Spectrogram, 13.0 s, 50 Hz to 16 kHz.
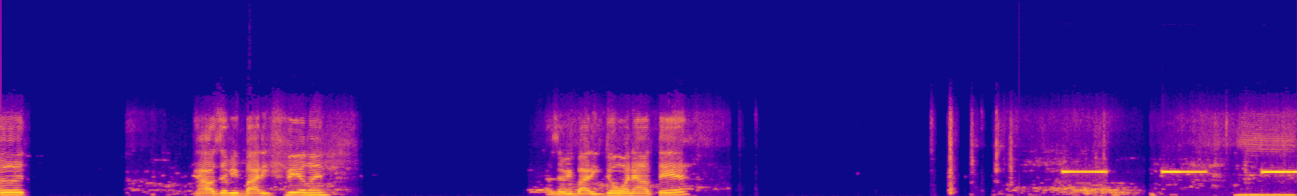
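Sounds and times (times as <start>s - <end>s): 
speech: 0.0s - 0.3s, 1.9s - 3.5s, 5.4s - 7.0s, 12.4s - 12.9s
clicks: 9.3s - 10.4s
short high-pitched electronic beeps: 10.4s - 12.9s.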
